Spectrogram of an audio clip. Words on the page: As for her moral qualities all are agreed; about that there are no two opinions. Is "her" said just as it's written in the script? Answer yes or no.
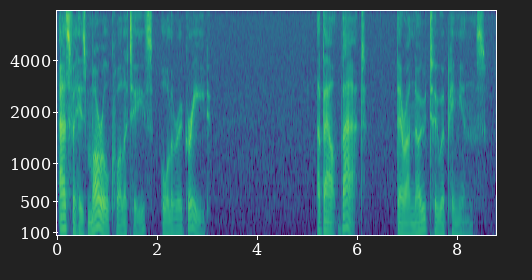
no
